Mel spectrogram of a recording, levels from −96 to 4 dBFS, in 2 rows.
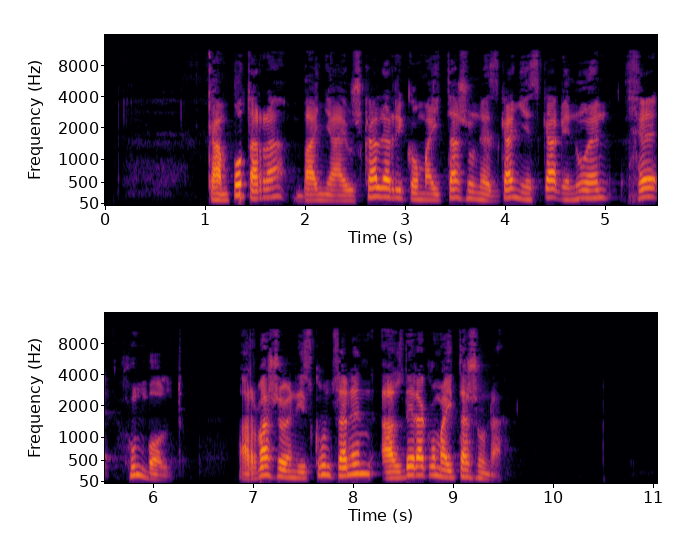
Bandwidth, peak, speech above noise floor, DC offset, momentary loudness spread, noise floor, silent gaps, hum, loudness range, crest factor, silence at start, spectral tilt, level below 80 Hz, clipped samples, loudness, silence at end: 11.5 kHz; -8 dBFS; over 62 dB; under 0.1%; 9 LU; under -90 dBFS; none; none; 3 LU; 20 dB; 1.05 s; -5.5 dB/octave; -76 dBFS; under 0.1%; -28 LUFS; 1.6 s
